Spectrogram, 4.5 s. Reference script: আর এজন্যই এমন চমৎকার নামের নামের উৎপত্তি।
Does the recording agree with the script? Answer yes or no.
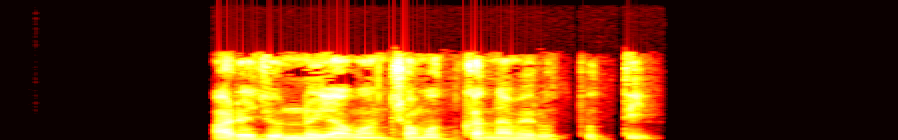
no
